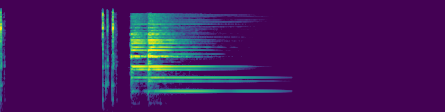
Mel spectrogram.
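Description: Subscribe-button sound effects: short clicks at the start and a quick double click about a second in, then a bright notification-bell ding that rings with several tones and fades over about a second and a half.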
